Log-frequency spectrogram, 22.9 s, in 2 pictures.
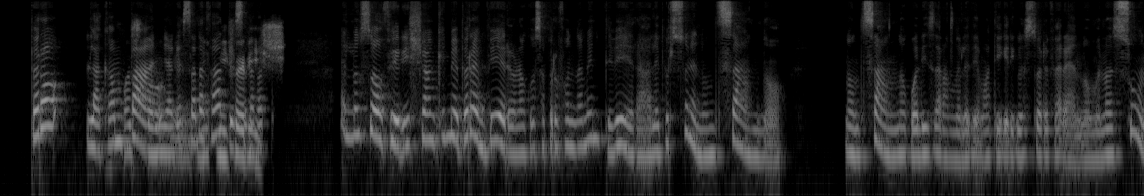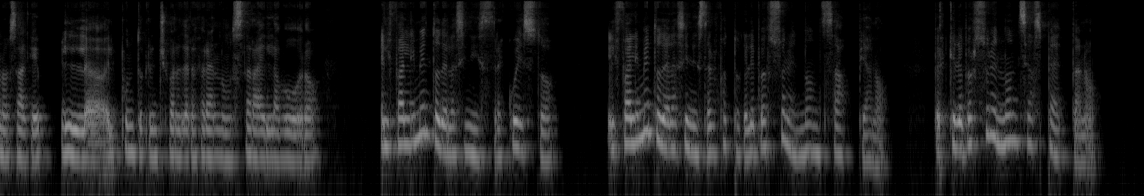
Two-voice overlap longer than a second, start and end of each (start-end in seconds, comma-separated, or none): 1.2-2.6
